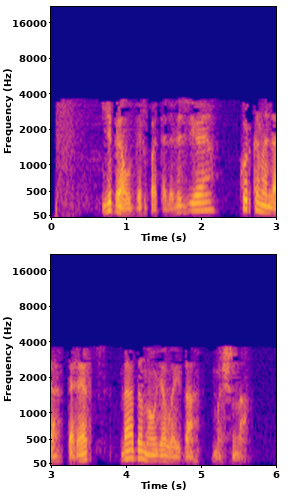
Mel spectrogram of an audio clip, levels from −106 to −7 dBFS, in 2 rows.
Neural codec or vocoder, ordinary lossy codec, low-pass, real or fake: vocoder, 44.1 kHz, 128 mel bands, Pupu-Vocoder; MP3, 16 kbps; 3.6 kHz; fake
